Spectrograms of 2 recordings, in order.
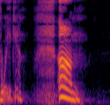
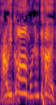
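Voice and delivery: loud, high, panicked cry; panicked shout; 5 semitones higher, 9 dB louder, faster than usual. Retold or imitated. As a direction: yell it like a disciple sure they're about to die. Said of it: "and he's like".

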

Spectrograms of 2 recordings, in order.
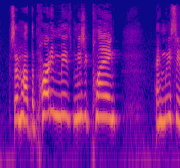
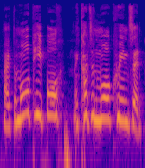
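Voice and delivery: ordinary delivery, nothing marked

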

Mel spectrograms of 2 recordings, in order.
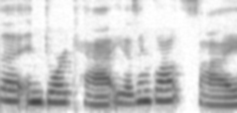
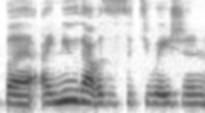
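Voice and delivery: usual speaking voice

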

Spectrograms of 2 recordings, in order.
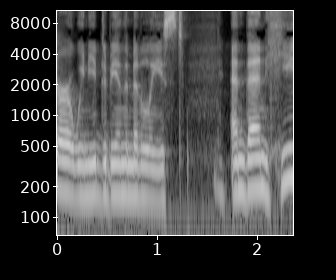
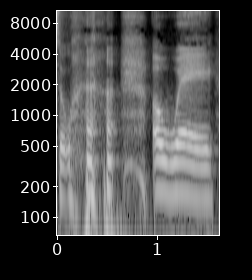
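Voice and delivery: real laugh breaking into the word; much slower than usual. Real, not acted. Missionary telling how churches sent them away, laughing. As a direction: crack up midway through the last word. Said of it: "I'm laughing 'cause I don't".

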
